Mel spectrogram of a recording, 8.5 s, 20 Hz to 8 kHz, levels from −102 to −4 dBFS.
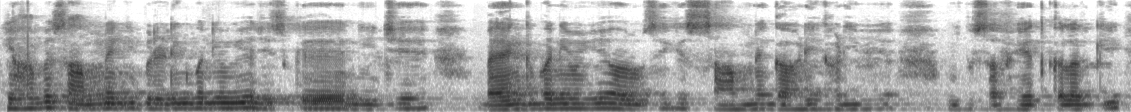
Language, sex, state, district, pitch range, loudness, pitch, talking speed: Hindi, male, Rajasthan, Nagaur, 115-130 Hz, -28 LUFS, 120 Hz, 165 wpm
